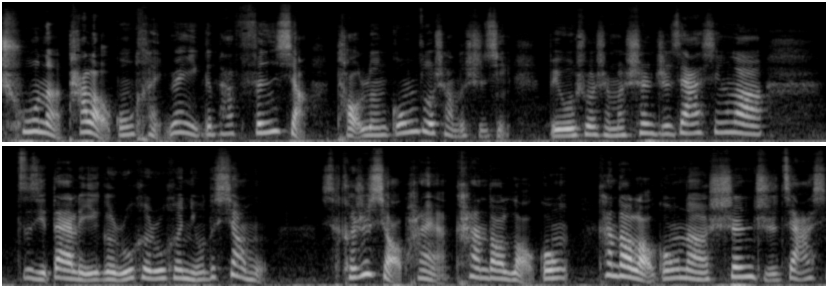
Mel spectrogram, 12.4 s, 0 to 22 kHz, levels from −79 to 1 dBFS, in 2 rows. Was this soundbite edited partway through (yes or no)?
yes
